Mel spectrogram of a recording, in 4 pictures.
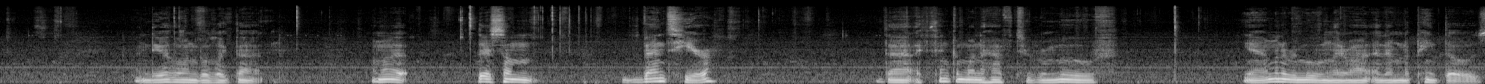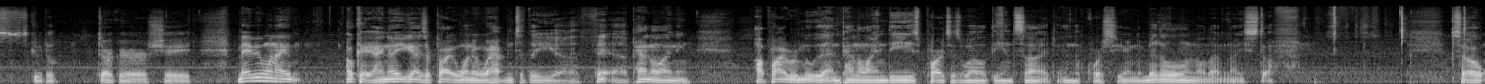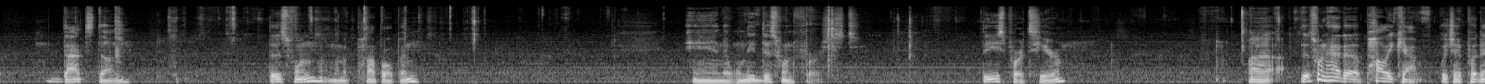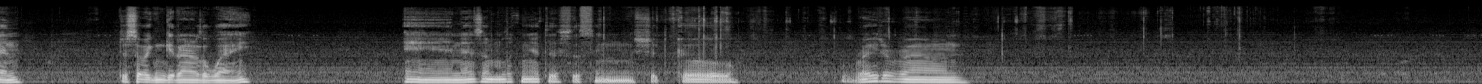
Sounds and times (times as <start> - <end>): Inside, small room: 0.0 - 59.3
Speech: 1.4 - 2.8, 3.7 - 4.1, 4.7 - 5.4, 6.2 - 7.2, 8.8 - 11.2, 12.4 - 21.8, 22.4 - 27.9, 29.4 - 31.0, 32.4 - 34.0, 36.6 - 38.4, 39.5 - 40.4, 42.1 - 44.8, 45.7 - 47.1, 48.6 - 52.0, 53.0 - 54.3.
